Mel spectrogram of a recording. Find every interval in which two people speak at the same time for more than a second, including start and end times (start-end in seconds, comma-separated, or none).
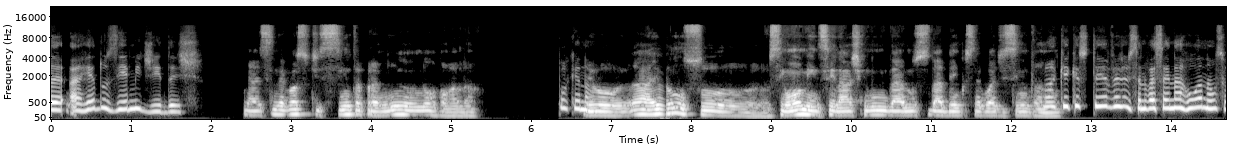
none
